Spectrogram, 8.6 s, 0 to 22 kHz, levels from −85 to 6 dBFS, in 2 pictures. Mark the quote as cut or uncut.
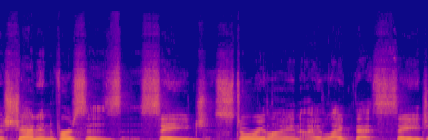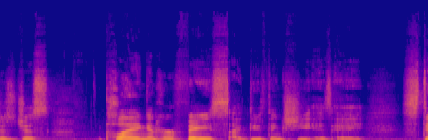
cut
